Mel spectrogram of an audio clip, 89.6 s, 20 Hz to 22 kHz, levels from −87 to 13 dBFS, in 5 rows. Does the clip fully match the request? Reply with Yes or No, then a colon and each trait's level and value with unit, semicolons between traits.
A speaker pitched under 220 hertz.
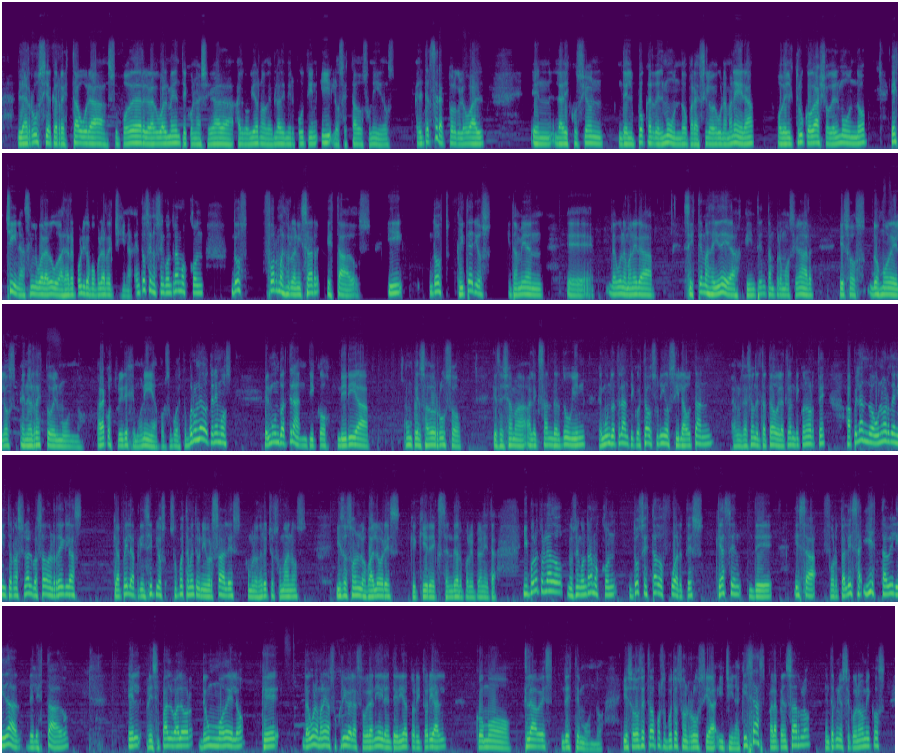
Yes: low, 135 Hz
